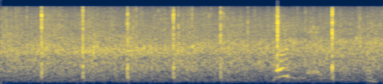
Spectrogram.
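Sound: audience clapping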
